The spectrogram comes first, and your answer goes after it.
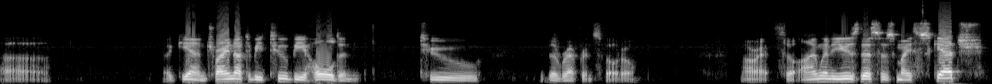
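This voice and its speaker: Low-voiced Wisconsin man sketching live. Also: a little slow, pauses often, dry recording, dull audio. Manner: thinking aloud while sketching, with frequent fillers and restarts. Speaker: illustrator giving a live drawing demo. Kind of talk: casual live-stream drawing demo, reading viewer questions. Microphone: device mic on a live social video stream.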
